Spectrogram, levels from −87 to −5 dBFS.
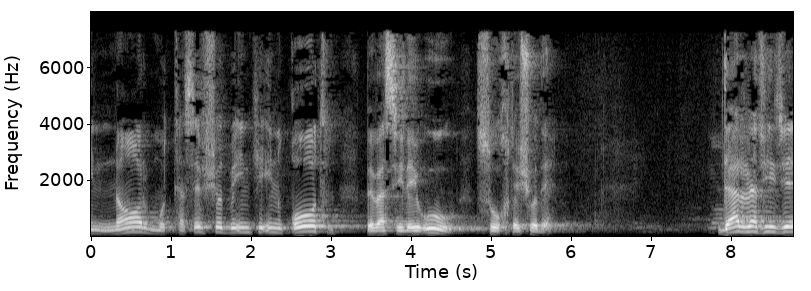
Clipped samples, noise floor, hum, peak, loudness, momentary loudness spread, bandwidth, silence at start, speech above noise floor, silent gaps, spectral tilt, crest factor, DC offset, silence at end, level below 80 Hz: under 0.1%; -58 dBFS; none; -6 dBFS; -21 LUFS; 12 LU; 7.6 kHz; 0 s; 38 dB; none; -3 dB/octave; 16 dB; under 0.1%; 0 s; -76 dBFS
